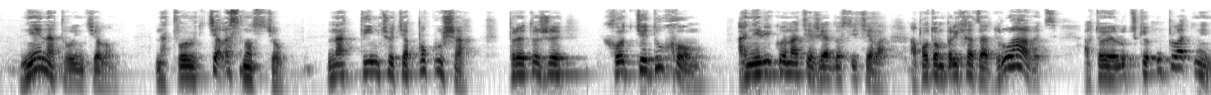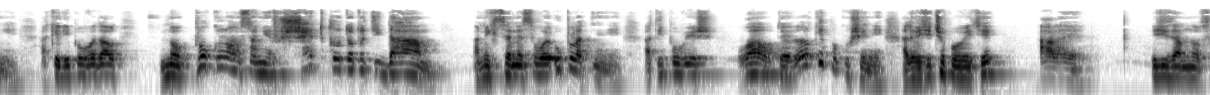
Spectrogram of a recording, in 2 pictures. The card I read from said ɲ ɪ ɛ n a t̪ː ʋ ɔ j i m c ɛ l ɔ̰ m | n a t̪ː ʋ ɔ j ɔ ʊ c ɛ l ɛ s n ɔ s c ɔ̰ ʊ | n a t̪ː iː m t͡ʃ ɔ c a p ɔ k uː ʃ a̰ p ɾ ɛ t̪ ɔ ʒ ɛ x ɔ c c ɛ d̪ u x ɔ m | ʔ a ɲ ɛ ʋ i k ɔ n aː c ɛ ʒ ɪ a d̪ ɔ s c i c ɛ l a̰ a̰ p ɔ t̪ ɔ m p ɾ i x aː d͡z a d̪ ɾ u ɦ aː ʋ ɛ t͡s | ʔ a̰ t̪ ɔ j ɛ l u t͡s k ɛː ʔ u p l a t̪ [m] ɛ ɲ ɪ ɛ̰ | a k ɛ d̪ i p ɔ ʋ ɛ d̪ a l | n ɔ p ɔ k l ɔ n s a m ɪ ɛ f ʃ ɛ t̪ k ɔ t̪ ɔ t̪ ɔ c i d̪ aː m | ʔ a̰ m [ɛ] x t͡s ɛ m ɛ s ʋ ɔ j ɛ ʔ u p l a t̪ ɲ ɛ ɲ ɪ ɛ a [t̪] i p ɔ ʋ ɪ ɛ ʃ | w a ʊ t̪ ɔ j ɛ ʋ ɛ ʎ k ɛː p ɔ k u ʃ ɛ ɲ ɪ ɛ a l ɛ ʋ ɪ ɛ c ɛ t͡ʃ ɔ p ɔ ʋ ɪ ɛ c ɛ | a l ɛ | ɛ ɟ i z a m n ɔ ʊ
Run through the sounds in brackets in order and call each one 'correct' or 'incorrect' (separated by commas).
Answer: incorrect, incorrect, correct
